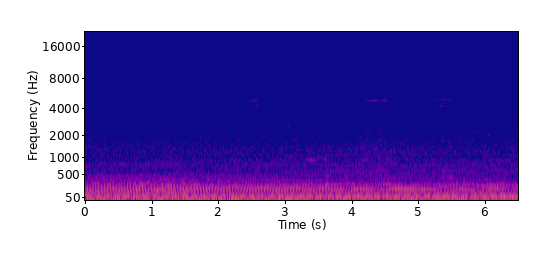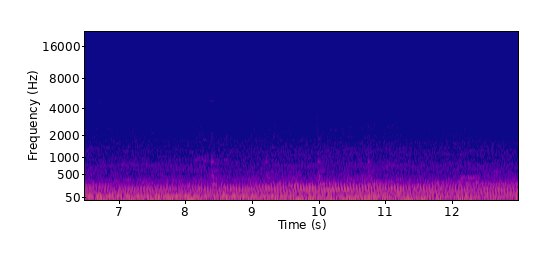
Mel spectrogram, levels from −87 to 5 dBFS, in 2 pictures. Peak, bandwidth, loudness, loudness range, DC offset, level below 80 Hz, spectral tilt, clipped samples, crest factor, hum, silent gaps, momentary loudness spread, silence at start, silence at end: -34 dBFS; 5.2 kHz; -49 LUFS; 1 LU; under 0.1%; -48 dBFS; -9.5 dB/octave; under 0.1%; 12 dB; none; none; 3 LU; 0 s; 0 s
